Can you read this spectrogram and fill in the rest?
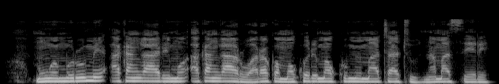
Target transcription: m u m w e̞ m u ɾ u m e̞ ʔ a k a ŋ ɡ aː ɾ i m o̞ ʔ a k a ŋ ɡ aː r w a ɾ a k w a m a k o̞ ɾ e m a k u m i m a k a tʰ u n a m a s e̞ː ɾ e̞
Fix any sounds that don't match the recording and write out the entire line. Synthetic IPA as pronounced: m u m w e̞ m u ɾ u m e̞ ʔ a k a ŋ ɡ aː ɾ i m o̞ ʔ a k a ŋ ɡ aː r w a ɾ a k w a m a k o̞ ɾ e m a k u m i m a t a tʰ u n a m a s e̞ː ɾ e̞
